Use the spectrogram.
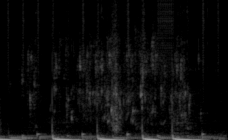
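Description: Warm water poured into a mixing bowl while making focaccia pizza dough, heard as a series of close splashing glugs and drips arriving in uneven bursts, quiet and alone.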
